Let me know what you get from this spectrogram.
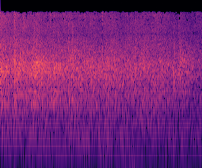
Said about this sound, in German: Vielen Dank. Das ist doch ein Applaus wert. So ein langer Text.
